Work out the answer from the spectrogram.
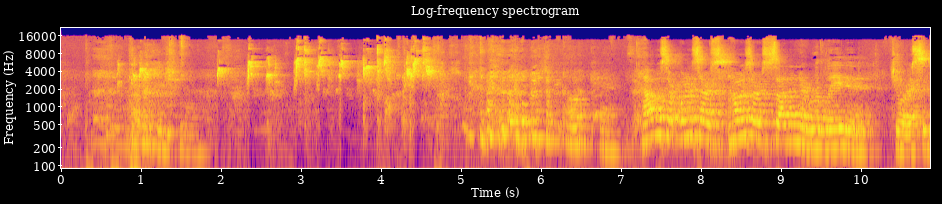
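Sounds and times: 
speech: 1.2 - 1.9, 7.6 - 10.8
shaken toy figurines from Gujarat chirping like birds: 2.0 - 4.8
laughter: 4.9 - 6.7.

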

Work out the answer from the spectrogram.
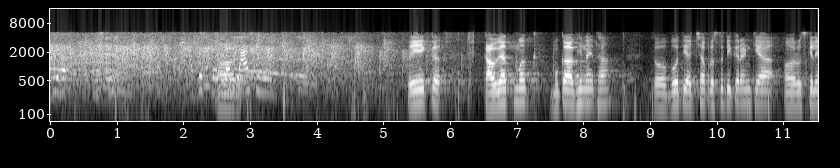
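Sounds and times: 
crowd applauding schoolchildren after a poetic mime performance: 0.0 - 6.4
speech: 2.5 - 3.9, 5.4 - 11.5.

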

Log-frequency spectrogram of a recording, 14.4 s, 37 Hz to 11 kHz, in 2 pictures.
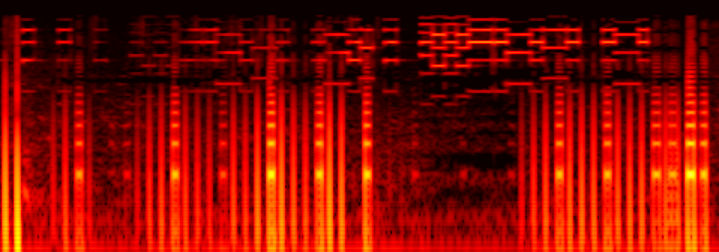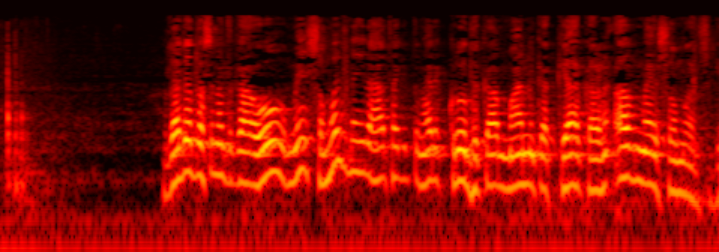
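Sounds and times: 
mobile phone ringtone bright electronic melody: 0.0 - 7.1
speech: 0.8 - 1.0, 8.9 - 14.3.

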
